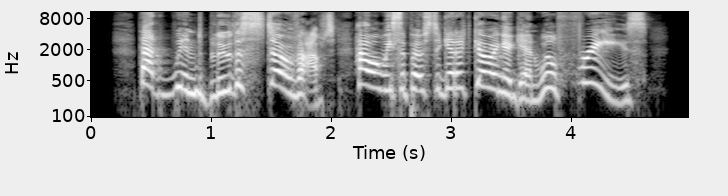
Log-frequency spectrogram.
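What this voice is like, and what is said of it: Crisp English accent. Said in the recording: “there might be a crisp English accent in there”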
